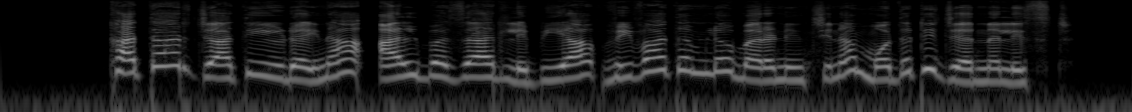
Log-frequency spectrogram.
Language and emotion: Telugu, neutral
